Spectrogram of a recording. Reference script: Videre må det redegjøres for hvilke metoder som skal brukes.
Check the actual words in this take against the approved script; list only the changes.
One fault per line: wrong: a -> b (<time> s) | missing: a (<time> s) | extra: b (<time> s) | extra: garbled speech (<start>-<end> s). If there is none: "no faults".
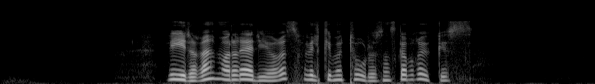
no faults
